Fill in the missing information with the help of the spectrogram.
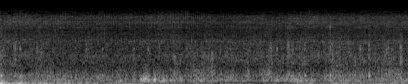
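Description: Mountain bike riding downhill over a snow-covered trail: tyres running through snow, with small rattles and knocks from the bike frame.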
